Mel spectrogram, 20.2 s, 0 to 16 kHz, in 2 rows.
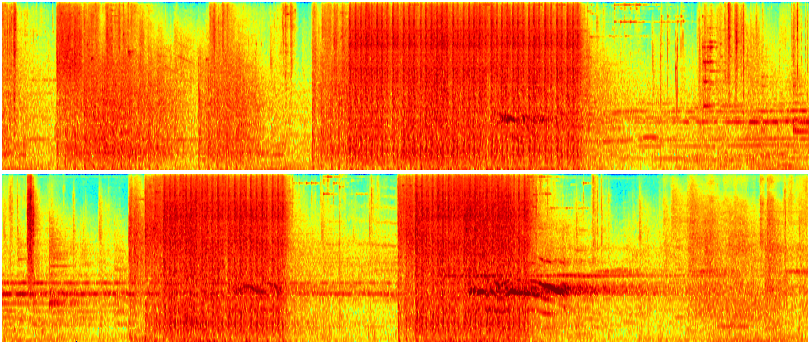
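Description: An automatic shotgun firing in the video game FEAR 2 Project Origin, with several loud sustained bursts of blasts separated by quieter stretches of ambient game noise.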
